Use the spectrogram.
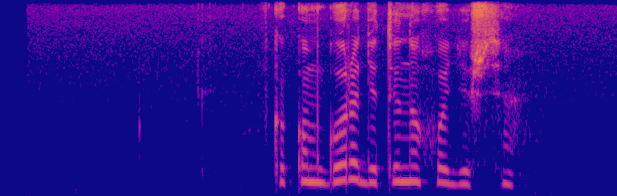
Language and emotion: Russian, neutral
